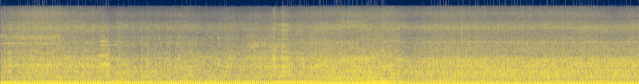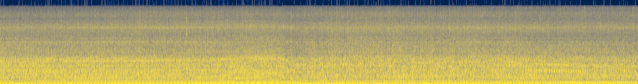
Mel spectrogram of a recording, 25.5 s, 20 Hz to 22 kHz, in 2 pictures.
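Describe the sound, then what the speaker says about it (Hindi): Cars and motorcycles are stuck in a dense traffic jam in Islamabad, Pakistan, on 15 August 2019. Engines drone and rev constantly, with repeated horn toots over a loud, unbroken street roar and no talking. "ट्रैफिक काफ़ी जैम है तो मेरा ख्याल है कहीं और चलते हैं"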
